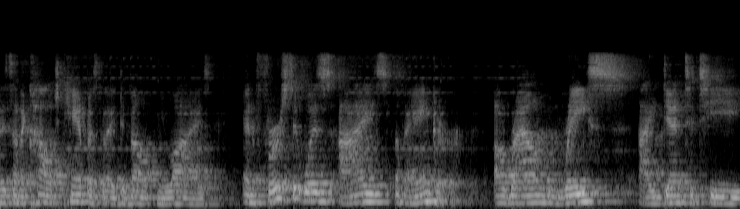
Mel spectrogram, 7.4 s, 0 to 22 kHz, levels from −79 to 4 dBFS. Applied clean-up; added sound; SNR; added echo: neural separator model SepFormer DNS4.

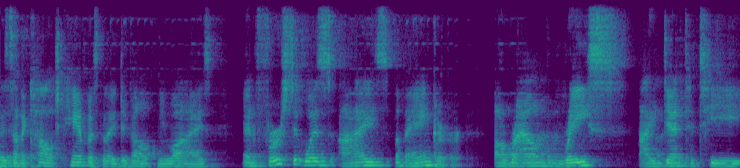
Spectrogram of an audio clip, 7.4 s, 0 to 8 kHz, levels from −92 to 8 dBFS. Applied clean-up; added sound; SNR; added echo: neural mask model DeepFilterNet 3.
